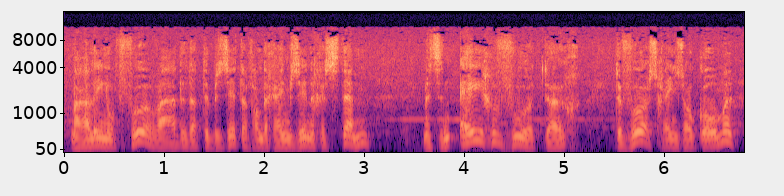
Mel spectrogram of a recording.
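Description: A man's voice: mid-range voice, lively intonation, moderate pace, slight background noise, close to an everyday voice. A man acting in a radio play as a space crewman, narrating the expedition in a scripted dramatic style. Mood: grave recounting. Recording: old radio broadcast. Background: music.

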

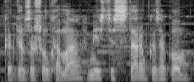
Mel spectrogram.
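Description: Male narrator, slightly high voice, literary storytelling, audio drama, music playing underneath. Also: normal speed.

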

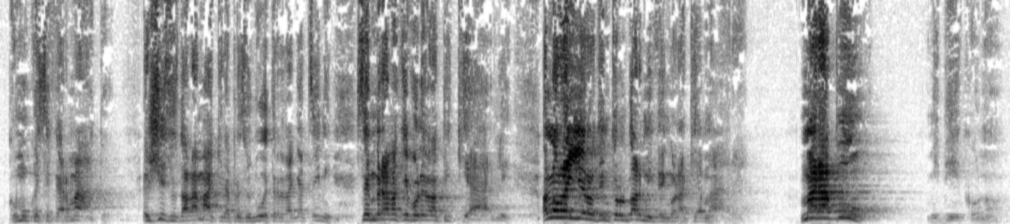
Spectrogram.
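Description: An actor playing a boastful, hot-headed football ultra telling of his old brawls in a colloquial radio drama monologue, swinging from loud outbursts to low asides. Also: vocal fry, full character voice. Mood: animated. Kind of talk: dramatised first-person monologue, colloquial storytelling. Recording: roomy radio drama recording.

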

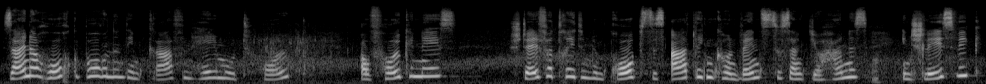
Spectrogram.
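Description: A young aristocratic daughter with a high voice. She reads aloud with playful formality. The radio drama has faint ambient noise behind her. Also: unhurried. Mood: playfully formal. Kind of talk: literary radio drama acting.

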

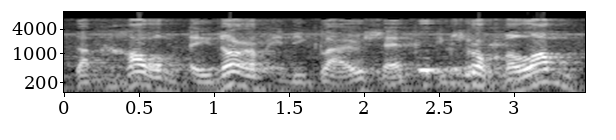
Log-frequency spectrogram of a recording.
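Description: An actor playing a blustering, indignant building-firm boss telling tall tales in exclamatory, conversational style in a vintage radio comedy. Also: male voice, mid-range voice, sing-song, unhurried, a little mellow. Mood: indignant, animated. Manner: exclamatory, conversational storytelling with mimicked exchanges. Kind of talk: 1970s radio comedy acting. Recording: old muffled, noisy, echoey radio recording.

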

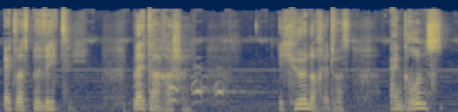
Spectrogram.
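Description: A man narrating a suspenseful story in a hushed way. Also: medium pitch, animated, moderate pace, soft background music.

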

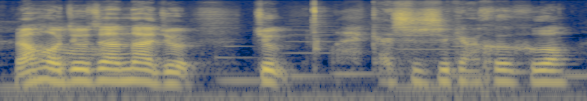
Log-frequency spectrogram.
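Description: A man's voice: a little high, flat delivery, a little fast, faint music behind. A man, a voice actor, chatting casually as a guest in a group interview.

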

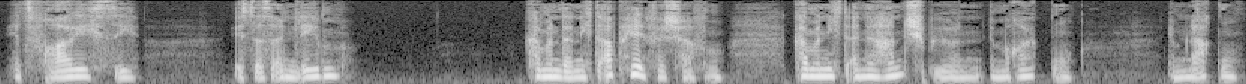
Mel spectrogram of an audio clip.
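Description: An actress as a lonely woman getting on in years, nervous and melodramatic, in a radio play. Her voice sits at an ordinary female pitch and slips into breathy whispers as she delivers theatrical romantic pleas. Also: fairly even intonation, normal speed, long pauses, darkish tone, natural voice. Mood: plaintive, confessional. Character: nervous, lonely aging woman rehearsing romantic lines for blind date. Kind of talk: radio drama acting.

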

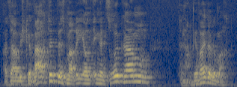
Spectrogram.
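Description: Suspected physician, male actor: self-possessed, clipped and dry, animated melody, echoing drama studio. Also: mid-range voice, fast talker, lightly acted. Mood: dry, composed. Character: self-possessed, dry male hospital doctor under suspicion. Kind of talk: German radio drama acting.

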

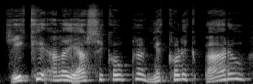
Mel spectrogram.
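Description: Unsure young woman hiding as a boy, raised husky voice, as a male reader puts her on. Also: high-pitched, animated, pitched above the performer's own voice. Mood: puzzled. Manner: hesitant, embarrassed.

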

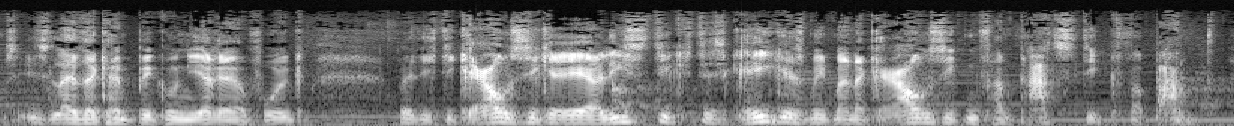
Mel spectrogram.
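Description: A man's voice: lowish voice, measured pace, bright, forceful tone, soft background music. An actor playing a tipsy, pompous older Austrian man of letters in a radio drama, declaiming sentimentally with an Austrian accent. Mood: tipsy, wistful.

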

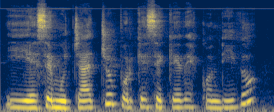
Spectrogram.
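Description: An actress plays a middle-aged Argentine mother in a radio play. She is chatty, kindly and a little naive, with a medium-pitched woman's voice. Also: normal speed, warm tone, natural voice. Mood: concerned. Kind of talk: read radio theatre.

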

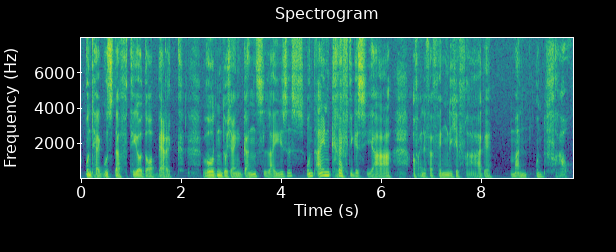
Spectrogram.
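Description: An actor playing a melancholy old chronicler in a radio drama, narrating in a solemn, lyrical, gravelly manner. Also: male voice, a bass voice, mellow, no echo, exaggerated voice. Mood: nostalgic. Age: older. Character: melancholy old male chronicler looking back on his life.

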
